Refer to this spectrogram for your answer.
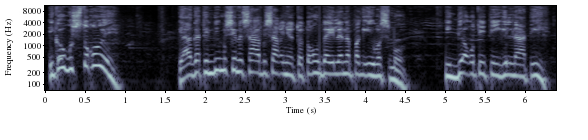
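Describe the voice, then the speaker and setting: Radio drama suitor played by a man: young, working-class, lovesick, high and quick, stubbornly pleading. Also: slightly rough, faint music behind. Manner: pleading, insistent. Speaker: voice actor in a radio-style love story. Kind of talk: Filipino radio drama acting.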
